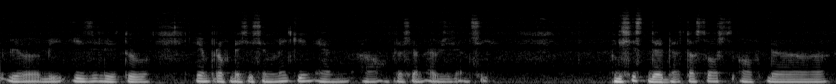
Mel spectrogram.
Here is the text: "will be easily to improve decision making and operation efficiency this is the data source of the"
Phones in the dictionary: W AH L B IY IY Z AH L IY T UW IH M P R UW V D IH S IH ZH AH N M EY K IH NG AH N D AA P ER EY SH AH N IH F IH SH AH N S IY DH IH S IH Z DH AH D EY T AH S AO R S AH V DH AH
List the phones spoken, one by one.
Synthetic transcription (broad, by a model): W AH L B IY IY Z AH L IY T UW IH M P R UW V D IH S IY S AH N M EY K IH NG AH N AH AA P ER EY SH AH N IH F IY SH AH N S IY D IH S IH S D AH D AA T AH S AO R S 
